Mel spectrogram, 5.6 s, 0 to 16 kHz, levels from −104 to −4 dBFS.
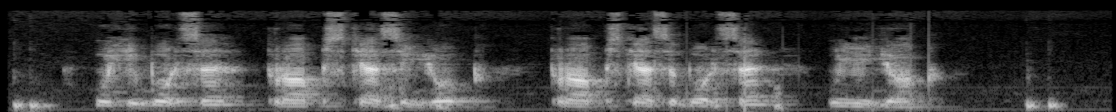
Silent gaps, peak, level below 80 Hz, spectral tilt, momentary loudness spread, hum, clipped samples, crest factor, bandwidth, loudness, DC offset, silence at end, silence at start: none; -4 dBFS; -64 dBFS; -3.5 dB/octave; 17 LU; none; under 0.1%; 20 dB; 11 kHz; -23 LUFS; under 0.1%; 0.25 s; 0.05 s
